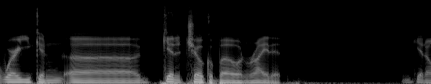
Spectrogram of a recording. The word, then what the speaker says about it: Chocobo: Chocobo is the correct pronunciation, apparently. Because that's how they pronounce it on the newer games. So, Chocobo. It's Chocobo.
